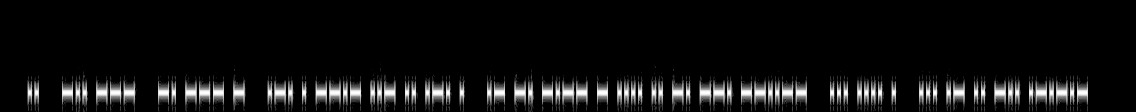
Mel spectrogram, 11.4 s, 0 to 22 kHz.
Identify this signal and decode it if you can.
Morse code, heard as a keyed tone, about 34 wpm, 700 Hz. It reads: I DO NOT REQUIRE ANYTHING, SHE SAID.
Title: Sentences from Top 1000 Words - Review Part 6 - 35wpm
